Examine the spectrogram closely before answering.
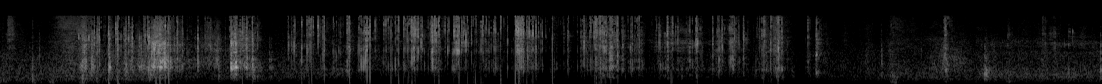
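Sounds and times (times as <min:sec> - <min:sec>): handling of cards: 0:00.2 - 0:08.3
foil wrapper tearing and crinkling: 0:00.8 - 0:07.9.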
